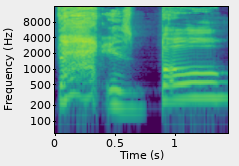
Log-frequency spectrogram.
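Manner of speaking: put-on very high shrill scream, "bull" drawn out. Recounting yelling at a call while sitting with athletes' families, retelling a scream. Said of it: "I screamed at the top of my lungs".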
